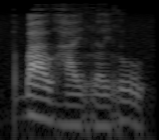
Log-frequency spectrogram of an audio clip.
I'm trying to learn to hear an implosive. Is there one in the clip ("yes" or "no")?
yes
